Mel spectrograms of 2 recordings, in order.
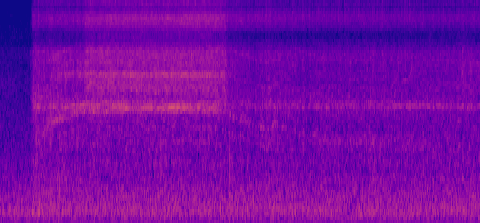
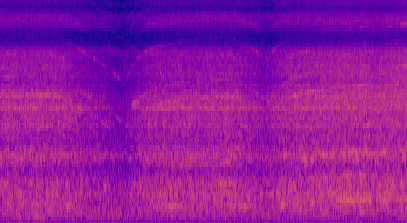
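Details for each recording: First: Knockoff Philips hand mixer that runs rough: a high steady motor whine drops to a lower speed after about three seconds as the rotation drags, with heavy commutator sparking. The brushes sit poorly against the armature seat or are pressed too hard. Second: Knockoff Philips hand mixer that had run rough, tested after a glued repair: smooth high motor whir that dips briefly twice and recovers, with no rattle or shaking like before; it now runs healthy.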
